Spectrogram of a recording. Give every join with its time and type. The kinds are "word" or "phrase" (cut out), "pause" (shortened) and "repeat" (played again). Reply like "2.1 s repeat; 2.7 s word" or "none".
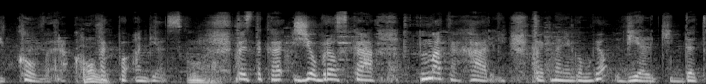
5.4 s phrase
